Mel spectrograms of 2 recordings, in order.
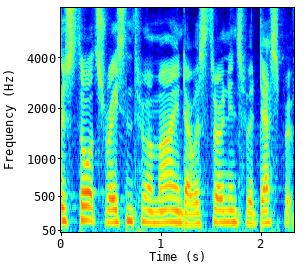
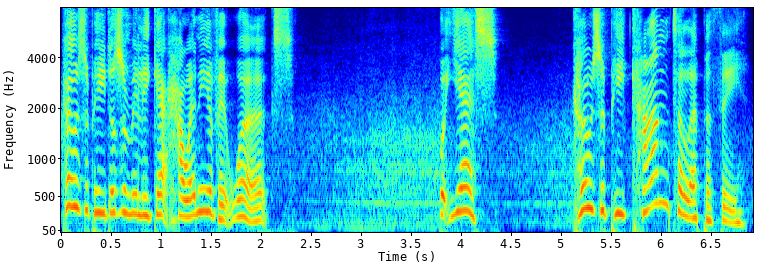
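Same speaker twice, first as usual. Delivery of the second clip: put-on cutesy girl voice; 9 semitones higher than usual. Transfer student soothing Nishizuo-kun, high cutesy baby talk.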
